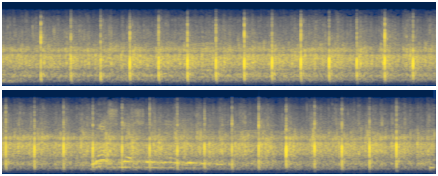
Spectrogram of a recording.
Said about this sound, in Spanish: Antes de que se siente, denle un fuerte aplauso, Señor, hermanos, con todo corazón.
